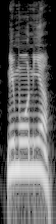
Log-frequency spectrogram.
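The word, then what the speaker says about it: pneumonia: कह रहा है भाई निमोनिया निमोनिया साइकोलॉजी है ना निमोनिया और साइकोलॉजी क्या आएगा तो पी साइलेंट करके देगा वही चीज दिया है भाई आपको पता है निमोनिया है एन ई यू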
